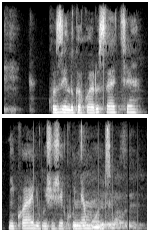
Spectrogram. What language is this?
Kinyarwanda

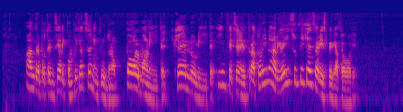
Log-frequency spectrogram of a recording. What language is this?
Italian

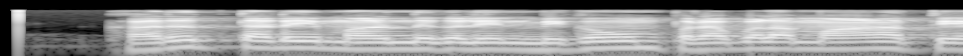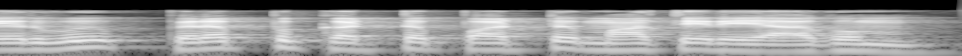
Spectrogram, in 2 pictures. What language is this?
Tamil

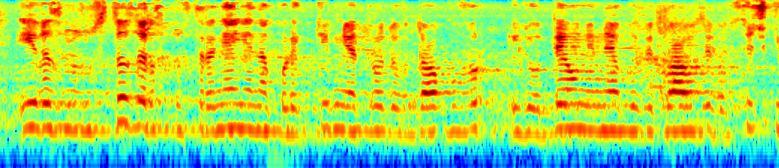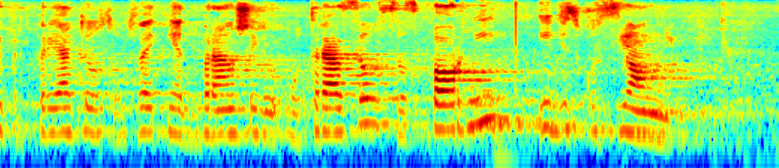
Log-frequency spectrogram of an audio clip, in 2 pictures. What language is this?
Bulgarian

